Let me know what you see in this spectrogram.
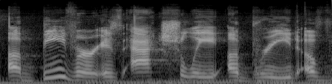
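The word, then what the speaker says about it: Biewer: Though its name is pronounced like that critter that builds dams, a beaver is actually a breed of what?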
